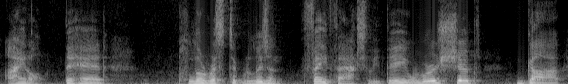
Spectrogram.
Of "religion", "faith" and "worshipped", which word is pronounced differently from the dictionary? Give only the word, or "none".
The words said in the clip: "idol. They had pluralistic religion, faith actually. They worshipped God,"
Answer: none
